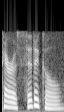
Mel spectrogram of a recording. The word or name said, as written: parasitical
